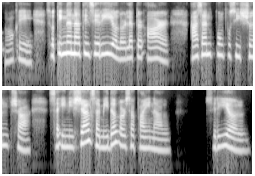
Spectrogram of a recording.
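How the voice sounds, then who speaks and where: Woman, online teacher, slow, smooth, dry close sound, patient, repeats words. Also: mid-range voice, dry recording. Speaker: Korean language teacher. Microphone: video call.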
